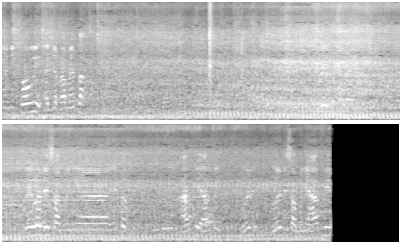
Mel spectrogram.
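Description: A go-kart engine buzzes as the kart drives around a track.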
